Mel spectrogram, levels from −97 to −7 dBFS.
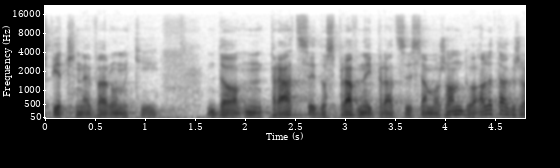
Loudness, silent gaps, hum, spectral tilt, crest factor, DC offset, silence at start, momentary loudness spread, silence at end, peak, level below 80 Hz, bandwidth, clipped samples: -28 LUFS; none; none; -7 dB/octave; 20 dB; under 0.1%; 0 s; 10 LU; 0 s; -8 dBFS; -52 dBFS; 15.5 kHz; under 0.1%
